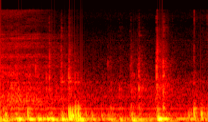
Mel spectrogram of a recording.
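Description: Typing on a computer keyboard: a run of irregular key clicks as a layer name is typed in.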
